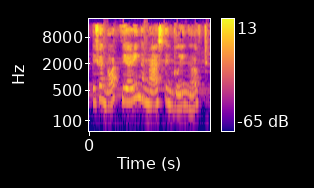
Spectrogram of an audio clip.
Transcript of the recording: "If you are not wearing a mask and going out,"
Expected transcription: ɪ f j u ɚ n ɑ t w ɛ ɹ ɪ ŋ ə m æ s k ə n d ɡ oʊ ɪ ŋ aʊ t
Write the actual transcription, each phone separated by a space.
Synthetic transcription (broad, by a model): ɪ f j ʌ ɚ n ɑ t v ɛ ɹ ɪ ŋ ə m æ s k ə n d ɡ oʊ ɪ ŋ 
